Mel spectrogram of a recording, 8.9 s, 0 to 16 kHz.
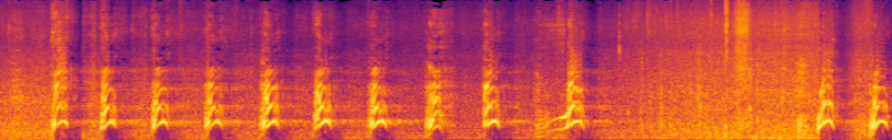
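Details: Barks of a Golden Retriever during the birthday party for Hiro, great-grandmother of the puppies, turning 14 on 2 June 2019 in Ain village. A quick run of ringing barks is followed by a noisy stretch of rustling and voices, then two more barks.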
